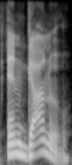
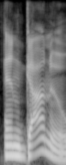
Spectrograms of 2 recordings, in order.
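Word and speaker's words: Ngannou: Gilbert Melendez Francis enanu it's enanu not that hard to pronounce Frances enanu with a big win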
